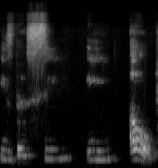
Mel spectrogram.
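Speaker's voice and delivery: deliberately slow pace. Host wrapping up an interview, introducing the guest, saying it slowly. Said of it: "I gotta say that slow now".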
